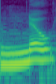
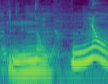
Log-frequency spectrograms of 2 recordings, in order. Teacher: when you say no in French, you say it in your nose. · Shown in: second take · So instead of no, you say non.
